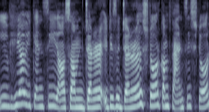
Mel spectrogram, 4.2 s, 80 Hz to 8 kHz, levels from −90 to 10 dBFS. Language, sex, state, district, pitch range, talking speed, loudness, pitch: English, female, Maharashtra, Gondia, 220-255 Hz, 215 wpm, -16 LUFS, 240 Hz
